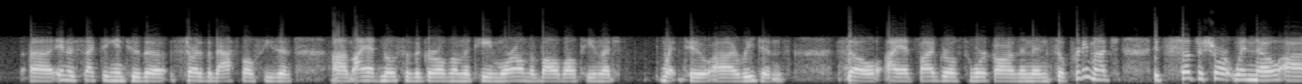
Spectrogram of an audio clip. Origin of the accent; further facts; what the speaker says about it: Kodiak, Alaska, United States; I grew up in Kodiak, Alaska.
